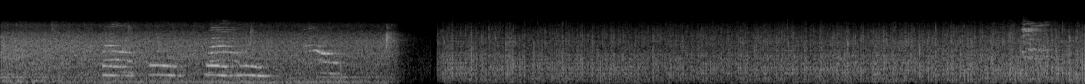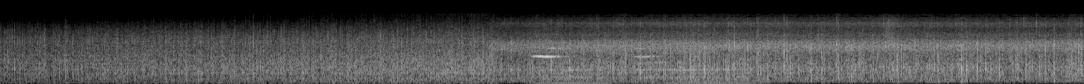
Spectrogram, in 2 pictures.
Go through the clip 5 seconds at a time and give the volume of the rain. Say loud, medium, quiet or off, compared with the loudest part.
medium, quiet, medium, loud, loud.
